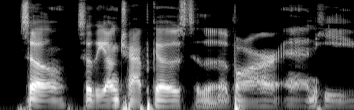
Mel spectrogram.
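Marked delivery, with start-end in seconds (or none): none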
